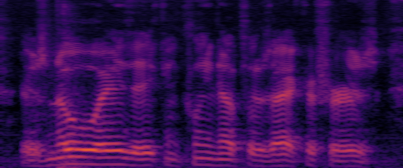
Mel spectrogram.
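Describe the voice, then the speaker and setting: A man with an American accent talks at a moderate pace with fairly even intonation and audible room echo. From US West, Oregon. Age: 80s+. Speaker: wild horse sanctuary founder. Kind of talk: interview. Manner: halting, many restarts.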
